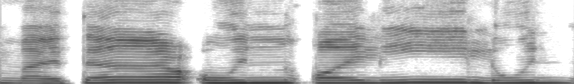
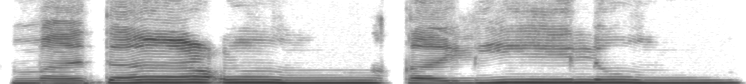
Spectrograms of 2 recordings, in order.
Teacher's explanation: इख़फ़ा करते हैं, sound of the नून साकिन उसको आप हाइड करते हैं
